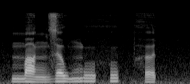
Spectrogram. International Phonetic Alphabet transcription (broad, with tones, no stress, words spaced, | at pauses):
ma˧˩ŋzə˧wmu˧hu˦˥p̚ hə˨˩t̚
